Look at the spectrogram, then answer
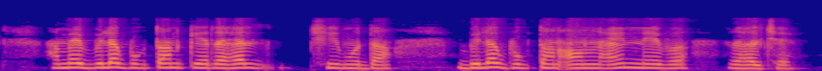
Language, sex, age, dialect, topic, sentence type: Maithili, female, 18-24, Angika, banking, question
